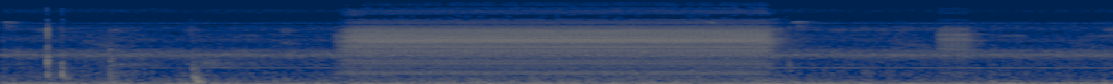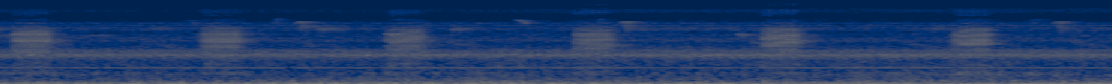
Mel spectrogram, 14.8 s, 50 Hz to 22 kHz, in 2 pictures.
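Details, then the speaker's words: Injector buzz test on a 7.3 Powerstroke that sat 4–5 years, low battery voltage, no stored codes: steady electric buzz then short even buzzes pulsing in turn; injectors firing normally, sounds healthy. "sounds good it sounds really healthy sound good anything else let's not worry about anything else"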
